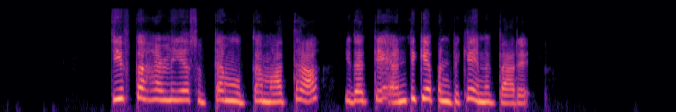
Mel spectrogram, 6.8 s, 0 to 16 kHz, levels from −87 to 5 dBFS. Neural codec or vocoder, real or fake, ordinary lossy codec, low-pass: codec, 24 kHz, 0.9 kbps, WavTokenizer, small release; fake; Opus, 16 kbps; 10.8 kHz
